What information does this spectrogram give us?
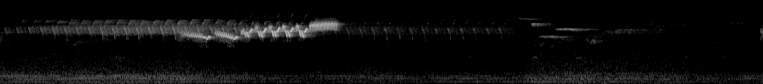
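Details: Cerulean warbler song: a run of accelerating buzzy notes rising to a high buzz, heard over steady high-pitched background hiss. A few thin whistled notes from another bird follow.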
